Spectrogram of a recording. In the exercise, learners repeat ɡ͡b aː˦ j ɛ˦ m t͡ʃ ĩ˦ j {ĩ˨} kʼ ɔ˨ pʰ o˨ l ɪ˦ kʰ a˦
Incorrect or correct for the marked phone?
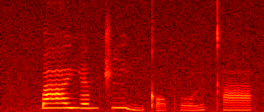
correct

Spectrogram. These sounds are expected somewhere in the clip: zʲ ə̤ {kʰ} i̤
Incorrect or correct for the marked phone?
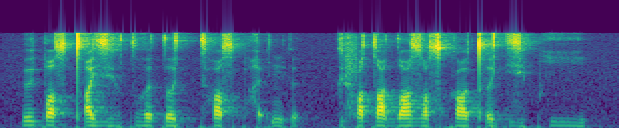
incorrect: pʰ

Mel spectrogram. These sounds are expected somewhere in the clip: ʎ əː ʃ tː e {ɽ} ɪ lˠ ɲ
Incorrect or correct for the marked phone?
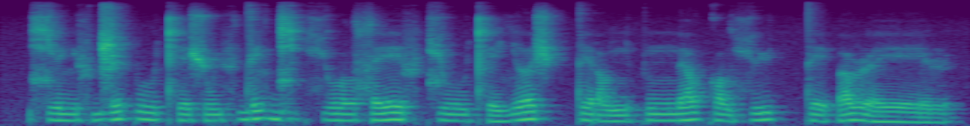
incorrect: ɾ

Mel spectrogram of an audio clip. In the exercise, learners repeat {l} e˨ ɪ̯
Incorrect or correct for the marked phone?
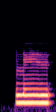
correct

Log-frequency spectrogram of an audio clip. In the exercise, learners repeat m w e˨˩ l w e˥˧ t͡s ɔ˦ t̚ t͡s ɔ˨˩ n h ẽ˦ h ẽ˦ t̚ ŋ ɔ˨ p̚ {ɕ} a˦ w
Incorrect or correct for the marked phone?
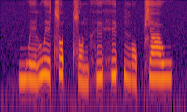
correct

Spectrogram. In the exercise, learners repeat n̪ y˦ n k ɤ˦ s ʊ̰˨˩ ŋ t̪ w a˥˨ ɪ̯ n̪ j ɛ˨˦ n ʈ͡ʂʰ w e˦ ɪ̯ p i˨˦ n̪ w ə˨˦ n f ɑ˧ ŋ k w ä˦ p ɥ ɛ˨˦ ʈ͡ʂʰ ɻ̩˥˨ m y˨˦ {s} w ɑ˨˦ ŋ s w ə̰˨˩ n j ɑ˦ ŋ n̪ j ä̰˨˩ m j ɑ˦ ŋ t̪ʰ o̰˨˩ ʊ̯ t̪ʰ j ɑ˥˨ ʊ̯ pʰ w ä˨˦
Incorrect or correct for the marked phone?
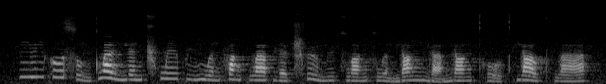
incorrect: t͡s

